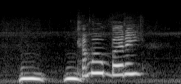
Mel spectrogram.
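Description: An owl gives two low, even hoots, then two higher, harsher notes in quick succession, all within under two seconds.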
